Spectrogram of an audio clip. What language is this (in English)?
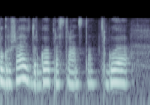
Russian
